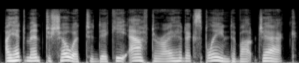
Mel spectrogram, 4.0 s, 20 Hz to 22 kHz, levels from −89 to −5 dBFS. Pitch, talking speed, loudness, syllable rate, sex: 170 Hz, 210 wpm, -19 LUFS, 5.2 syllables/s, female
